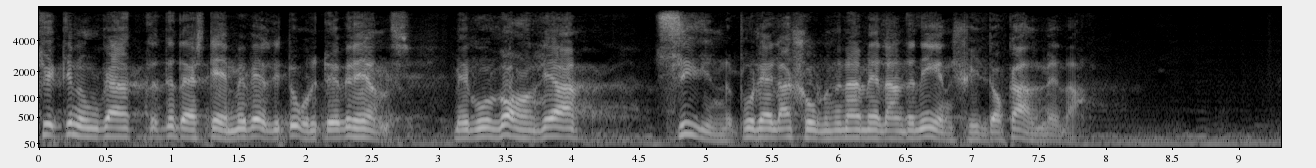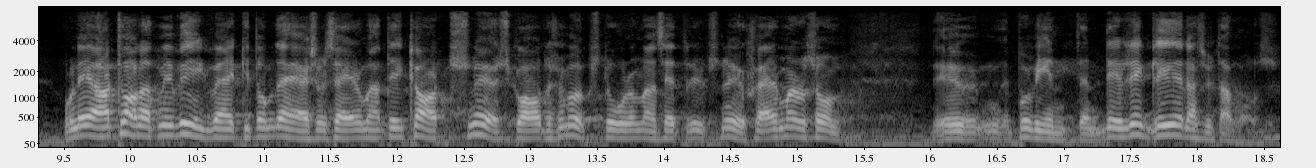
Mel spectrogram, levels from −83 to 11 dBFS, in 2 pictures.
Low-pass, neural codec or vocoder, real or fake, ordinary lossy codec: 7.2 kHz; codec, 16 kHz, 2 kbps, FreqCodec, larger model; fake; none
